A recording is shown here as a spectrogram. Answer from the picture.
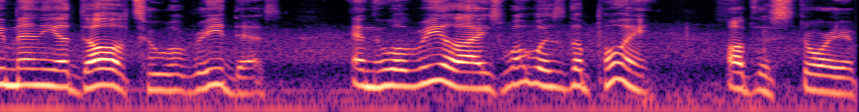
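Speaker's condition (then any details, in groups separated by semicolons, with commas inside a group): ALS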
